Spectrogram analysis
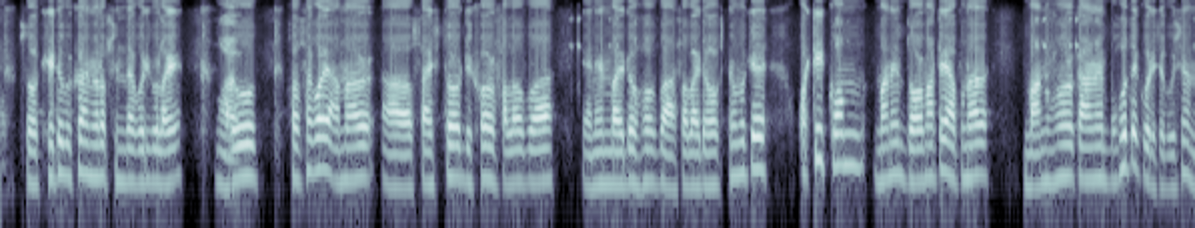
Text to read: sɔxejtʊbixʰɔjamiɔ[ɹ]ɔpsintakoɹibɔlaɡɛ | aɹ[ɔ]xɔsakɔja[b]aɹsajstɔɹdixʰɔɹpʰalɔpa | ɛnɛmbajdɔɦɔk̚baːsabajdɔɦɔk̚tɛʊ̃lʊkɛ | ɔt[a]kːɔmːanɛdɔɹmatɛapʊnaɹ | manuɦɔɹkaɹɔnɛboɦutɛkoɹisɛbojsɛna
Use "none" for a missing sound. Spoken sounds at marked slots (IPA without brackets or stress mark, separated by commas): l, u, m, i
